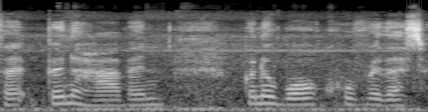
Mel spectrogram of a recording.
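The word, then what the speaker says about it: Bunnahabhain: buena haven distillery so that is how you pronounce it been having i'm gonna walk over this way just to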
